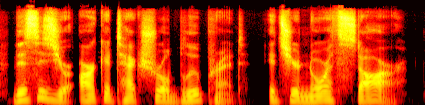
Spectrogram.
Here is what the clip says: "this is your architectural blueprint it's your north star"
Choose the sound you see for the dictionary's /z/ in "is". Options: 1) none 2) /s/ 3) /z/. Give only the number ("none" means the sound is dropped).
3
